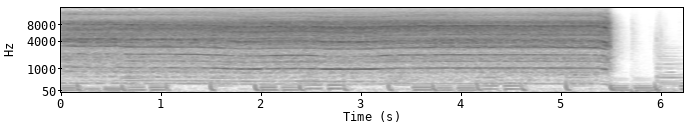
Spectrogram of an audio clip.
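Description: Aimsak BL14T503 14 V cordless drill-driver in drill mode, with the clutch out of play, driving a long lag screw into very hard wood. The motor gives a loud, steady whine under load that starts abruptly, dips slightly in pitch midway, and cuts off shortly before the end.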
